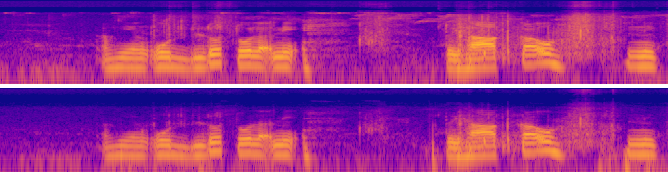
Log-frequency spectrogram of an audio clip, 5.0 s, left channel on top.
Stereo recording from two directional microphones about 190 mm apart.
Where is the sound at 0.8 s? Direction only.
60° left (ahead or behind).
